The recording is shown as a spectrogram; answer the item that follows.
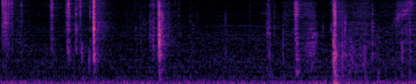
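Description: A few light clicks and taps of plastic being handled: clear acrylic stamps and their plastic storage case being picked up and moved on the desk. Three of the clicks stand out, spread over two seconds.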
